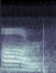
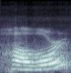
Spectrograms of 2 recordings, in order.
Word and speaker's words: hour: A train is late by at least an hour. If I talk about this word hour, remember we discussed H is silent. So we will not say hour, we will say R. H is silent.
